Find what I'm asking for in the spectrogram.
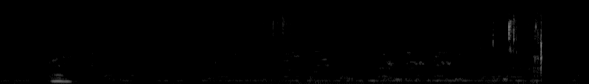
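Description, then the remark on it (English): Mouth sounds of someone chewing French fries, with soft wet munching and light crunches, ending in a couple of sharper clicks. Faint voices murmur in the background. “you're eating those fries out of the bottom right corner of your mouth”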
